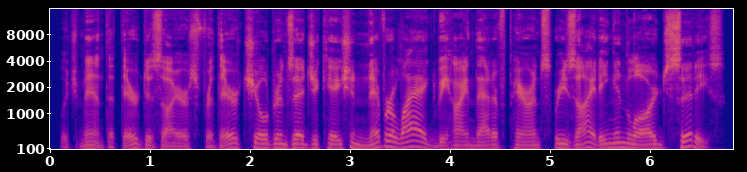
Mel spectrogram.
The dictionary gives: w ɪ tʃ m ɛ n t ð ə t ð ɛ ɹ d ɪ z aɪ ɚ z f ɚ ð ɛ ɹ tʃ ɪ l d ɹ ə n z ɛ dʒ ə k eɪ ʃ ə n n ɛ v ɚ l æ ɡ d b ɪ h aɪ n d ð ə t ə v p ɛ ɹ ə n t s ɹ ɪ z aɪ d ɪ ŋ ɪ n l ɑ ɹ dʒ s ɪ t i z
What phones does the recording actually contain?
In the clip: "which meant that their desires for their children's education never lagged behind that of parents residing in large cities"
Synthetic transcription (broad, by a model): w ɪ tʃ m ɛ n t ð ə t ð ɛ ɹ d ɪ z aɪ ɚ z f ɚ ð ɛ ɹ tʃ ɪ l d ɹ ə n z ɛ dʒ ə k eɪ ʃ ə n n ɛ v ɚ l æ ɡ d b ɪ h aɪ n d ð ə t ə v p ɛ ɹ ə n t s ɹ ɪ z aɪ d ɪ ŋ ɪ n l ɑ ɹ dʒ s ɪ t i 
